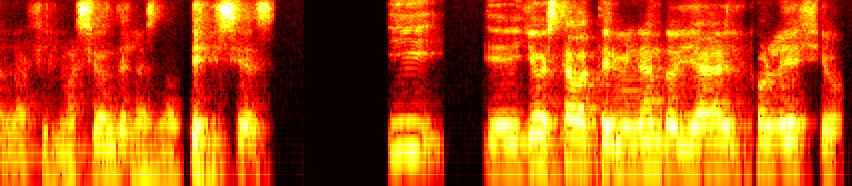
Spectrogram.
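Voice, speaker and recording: A man in his sixties with an Ecuadorian accent from Quito, speaking in a soft, mellow tone at an average pitch. He answers in a reflective, conversational interview style, measured, often pausing and repeating a word as he looks for the next one. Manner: measured, pausing and repeating words while searching for them. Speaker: interview guest recalling his father's career.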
